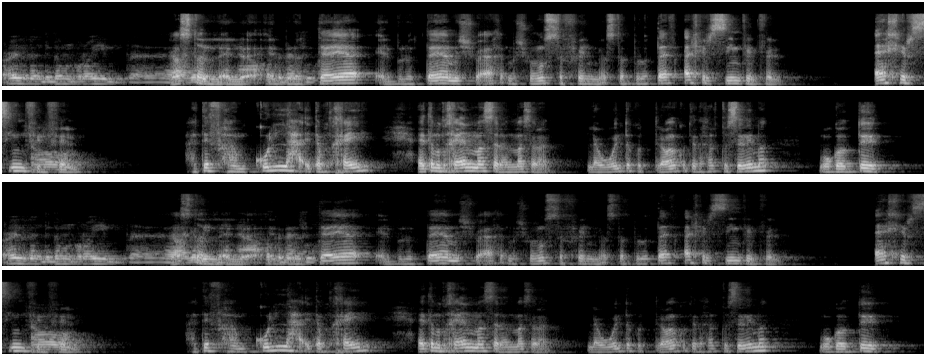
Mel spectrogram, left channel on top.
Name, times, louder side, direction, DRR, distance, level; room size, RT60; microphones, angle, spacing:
voice 1, 0.0-3.2 9.5-9.9, equal, 5° right, 1.7 m, -24 dB
voice 2, 1.7-7.8 8.7-10.0 11.1-14.7 15.1-16.9 17.4-18.0, left 5 dB, 75° left, 0.7 m, -21 dB
28.5 x 15.5 x 2.4 m
head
